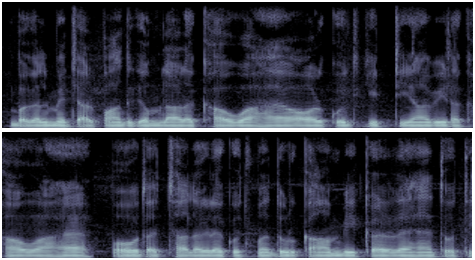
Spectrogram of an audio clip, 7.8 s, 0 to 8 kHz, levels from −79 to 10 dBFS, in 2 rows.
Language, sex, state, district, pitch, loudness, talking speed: Hindi, male, Bihar, Araria, 95 Hz, -16 LUFS, 205 wpm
